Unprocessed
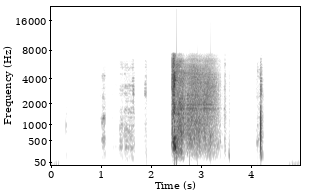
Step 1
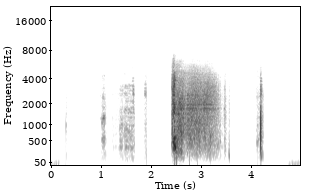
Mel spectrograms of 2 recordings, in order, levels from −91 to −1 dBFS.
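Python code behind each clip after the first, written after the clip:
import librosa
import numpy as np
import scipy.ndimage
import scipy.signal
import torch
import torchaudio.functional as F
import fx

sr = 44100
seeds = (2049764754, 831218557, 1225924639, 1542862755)

y = scipy.signal.sosfilt(scipy.signal.butter(4, 2700.0, 'lowpass', fs=sr, output='sos'), x)
y = F.gain(torch.from_numpy(y), 4.5).numpy()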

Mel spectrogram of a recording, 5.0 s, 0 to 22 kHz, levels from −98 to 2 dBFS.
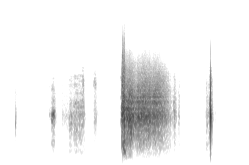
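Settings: y = fx.self_delay(x, sr, depth_ms=0.25)
y = fx.ladder_bandpass(y, sr, hz=1300.0, resonance_pct=70)
y = F.gain(torch.from_numpy(y), 7.0).numpy()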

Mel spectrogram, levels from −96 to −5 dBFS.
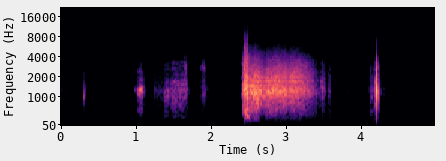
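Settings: y = fx.high_shelf(x, sr, hz=3800.0, db=-7.0)
y = F.gain(torch.from_numpy(y), 4.5).numpy()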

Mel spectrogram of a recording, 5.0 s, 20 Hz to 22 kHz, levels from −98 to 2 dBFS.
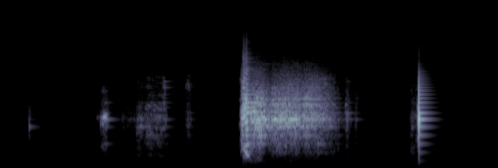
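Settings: y = fx.comb_fb(x, sr, f0_hz=200.0, decay_s=0.24, harmonics='all', damping=0.0, mix_pct=70)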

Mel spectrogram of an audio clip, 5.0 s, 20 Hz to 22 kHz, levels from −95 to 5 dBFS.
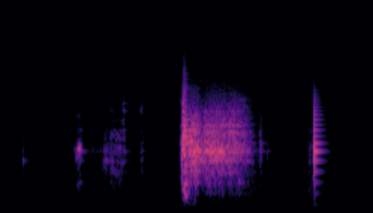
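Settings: y = fx.high_shelf(x, sr, hz=5500.0, db=-9.0)
y = F.gain(torch.from_numpy(y), -3.5).numpy()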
